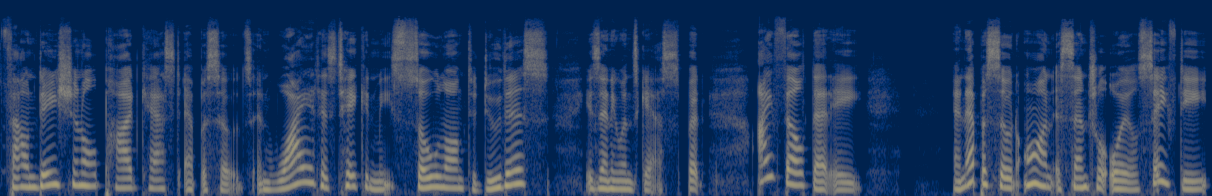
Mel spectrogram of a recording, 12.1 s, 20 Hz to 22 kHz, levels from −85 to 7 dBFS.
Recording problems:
none

